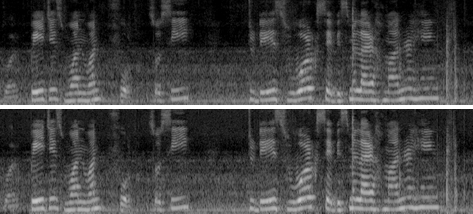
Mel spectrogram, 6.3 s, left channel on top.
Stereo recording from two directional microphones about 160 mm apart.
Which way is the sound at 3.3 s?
50° right (ahead or behind).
